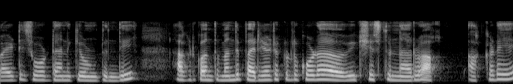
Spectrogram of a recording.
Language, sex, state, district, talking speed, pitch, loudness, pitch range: Telugu, female, Andhra Pradesh, Srikakulam, 130 wpm, 210 Hz, -19 LUFS, 200-225 Hz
